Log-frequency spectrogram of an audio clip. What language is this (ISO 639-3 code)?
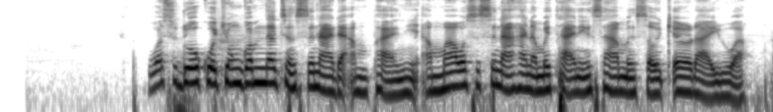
hau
